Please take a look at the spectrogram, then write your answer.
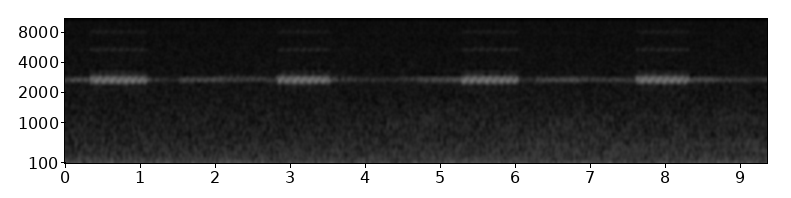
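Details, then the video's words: Summer-night cricket captured on a Zoom H5, its continuous shrill ringing note rising into four intensified pulses, each lasting roughly half a second and recurring about every two and a half seconds, with faint low-frequency hum beneath. "Summer Night Cricket Sound Effect"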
